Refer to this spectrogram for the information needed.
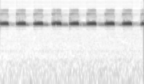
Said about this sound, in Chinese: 一只知了不知道趴在哪棵树上，正扯嗓子撕心裂肺的嚎着，声音刺耳的让人有些心烦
